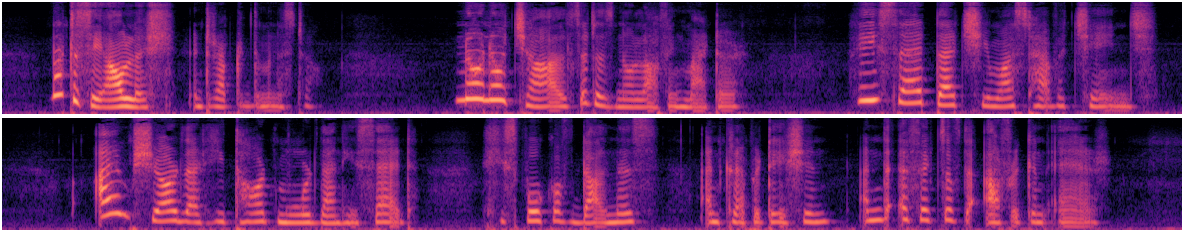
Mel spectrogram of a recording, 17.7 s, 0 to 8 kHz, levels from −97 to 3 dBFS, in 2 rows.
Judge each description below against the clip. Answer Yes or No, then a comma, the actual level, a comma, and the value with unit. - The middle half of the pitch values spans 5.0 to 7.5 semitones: No, average, 3.6 semitones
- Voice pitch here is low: No, high, 225 Hz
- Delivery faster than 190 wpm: No, average, 155 wpm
